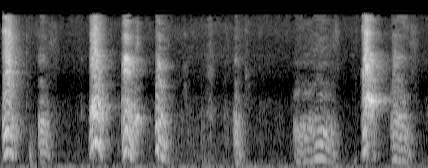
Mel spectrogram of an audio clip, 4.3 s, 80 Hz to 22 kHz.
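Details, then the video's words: Angry dog barking loudly in a funny compilation, with harsh repeated barks and a few growly, whining notes in quick irregular bursts, about three per second. "Funny Dogs Barking - funny dogs barking and growling videos compilation 2016"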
